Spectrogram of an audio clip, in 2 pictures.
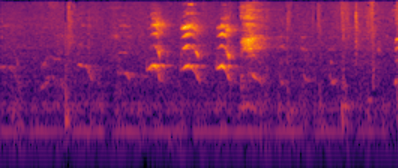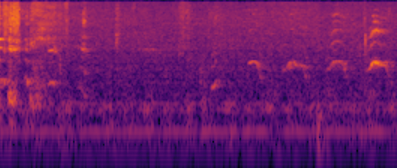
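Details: Four-week-old German Shepherd puppies on their first walk, giving scattered high whimpers and short yips, several overlapping, against a steady low hum and background chatter.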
